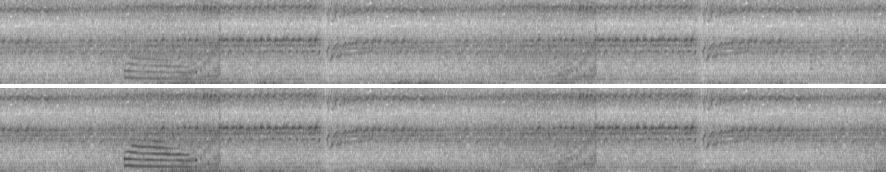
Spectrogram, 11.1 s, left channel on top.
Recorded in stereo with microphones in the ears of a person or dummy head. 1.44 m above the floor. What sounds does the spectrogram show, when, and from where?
0.0 s a drone: 5° left (ahead or behind)
1.6 s a cat meowing: 30° right (ahead or behind)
